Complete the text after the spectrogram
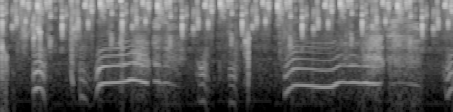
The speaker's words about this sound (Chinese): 这么诱人的臭脚，我一定要舔个够。太好吃了，臭脚。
